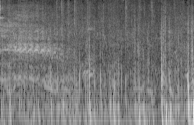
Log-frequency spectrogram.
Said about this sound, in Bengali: যেসব ডাকাতের make up হয়ে গেছে তাদের মধ্যে কয়েকজন ঘোড়ার পিঠে চেপে ছুটোছুটি আরম্ভ করে দিয়েছে।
